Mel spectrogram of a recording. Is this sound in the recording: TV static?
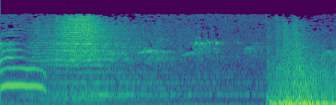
no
